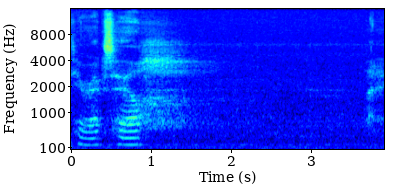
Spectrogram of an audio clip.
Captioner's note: sighing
